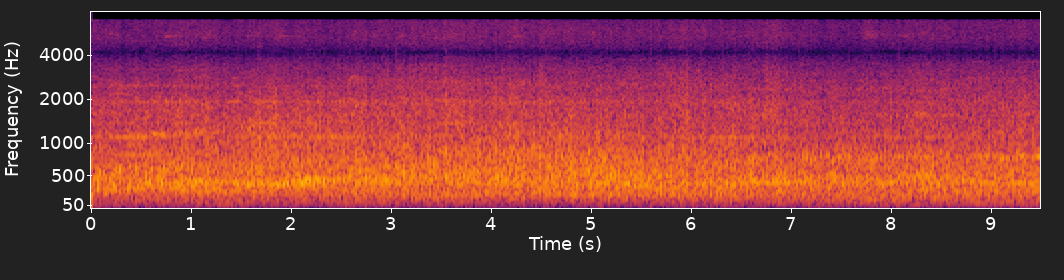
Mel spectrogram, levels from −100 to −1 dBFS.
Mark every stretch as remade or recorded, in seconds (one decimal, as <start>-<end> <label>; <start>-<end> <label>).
0.0-9.5 recorded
